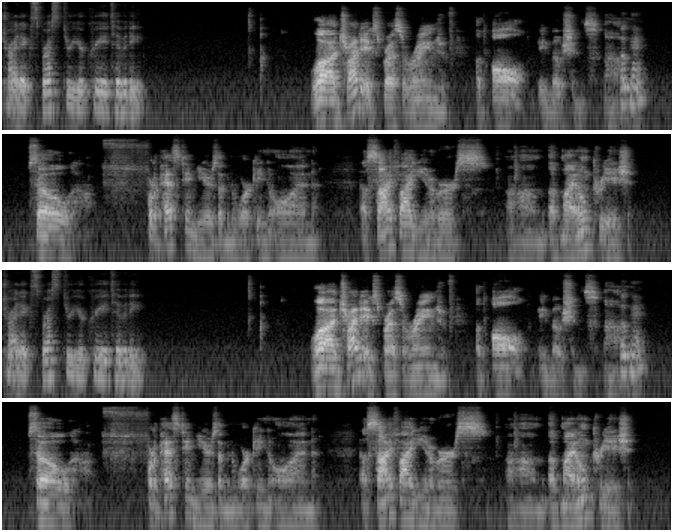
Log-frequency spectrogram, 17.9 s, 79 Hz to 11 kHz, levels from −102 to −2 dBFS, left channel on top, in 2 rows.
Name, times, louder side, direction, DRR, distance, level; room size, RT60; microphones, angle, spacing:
voice 1, 0.0-1.9 8.2-8.5, left 3 dB, 5° left, 0.6 m, -40 dB
voice 2, 4.1-5.9 6.3-8.3 9.3-13.1 13.7-15.4 15.7-17.3, right 2 dB, 25° right, 2.2 m, -35 dB
6.0 x 2.3 x 3.5 m
head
